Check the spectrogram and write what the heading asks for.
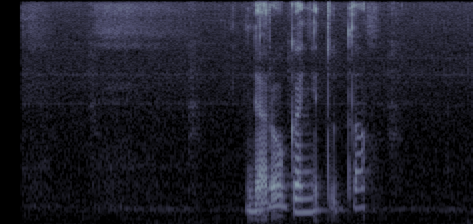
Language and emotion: Russian, sad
